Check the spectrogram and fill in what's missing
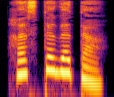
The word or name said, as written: ಹಸ್ತಗತ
